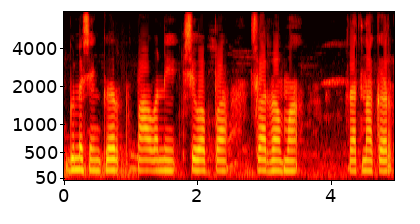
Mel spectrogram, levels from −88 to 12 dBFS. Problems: constant background noise, background conversations at intervals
